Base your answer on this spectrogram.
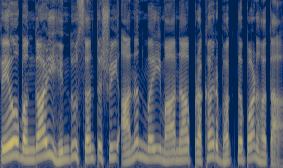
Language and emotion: Gujarati, neutral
